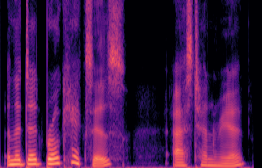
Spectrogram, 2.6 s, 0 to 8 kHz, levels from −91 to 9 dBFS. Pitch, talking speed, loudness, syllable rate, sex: 180 Hz, 135 wpm, -19 LUFS, 6.2 syllables/s, female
